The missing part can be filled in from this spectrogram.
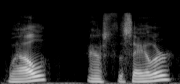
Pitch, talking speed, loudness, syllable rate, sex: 155 Hz, 135 wpm, -18 LUFS, 4.7 syllables/s, male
